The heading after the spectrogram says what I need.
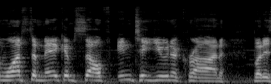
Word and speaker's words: Unicron: and a comic geek i don't like earth unicorn namely because uh you can't do giant robots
